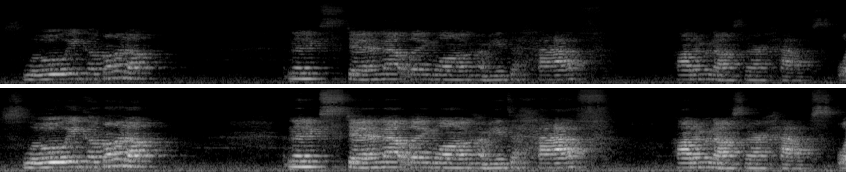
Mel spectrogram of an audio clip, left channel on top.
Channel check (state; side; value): quieter; left; 12.9 dB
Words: Slowly come on up, and then extend that leg long, coming into half Hanumanasana, or half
